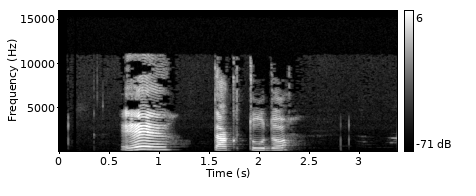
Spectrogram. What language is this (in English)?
Mari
